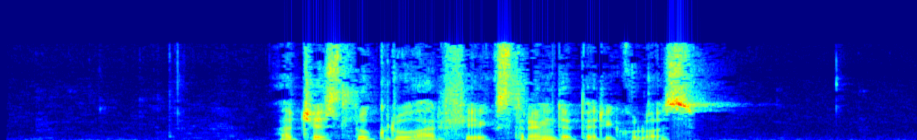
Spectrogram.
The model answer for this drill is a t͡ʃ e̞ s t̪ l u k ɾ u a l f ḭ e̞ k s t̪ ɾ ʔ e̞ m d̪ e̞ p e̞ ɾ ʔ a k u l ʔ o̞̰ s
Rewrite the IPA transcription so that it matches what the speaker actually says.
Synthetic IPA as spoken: a t͡ʃ e̞ s t̪ l u k ɾ u a r f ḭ e̞ k s t̪ ɾ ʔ e̞ m d̪ e̞ p e̞ ɾ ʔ i k u l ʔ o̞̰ s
